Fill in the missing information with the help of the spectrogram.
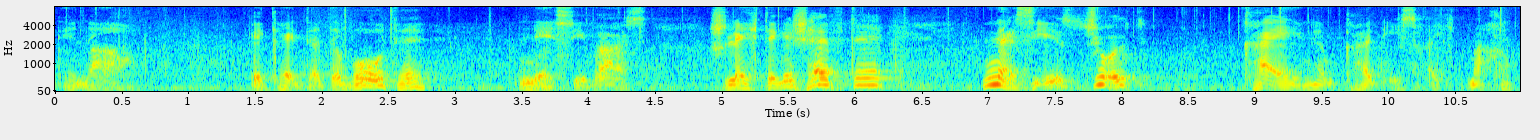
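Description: A woman's voice: extremely low pitch, very animated, very slow, pauses often, slight background noise, exaggerated voice. A woman playing a lonely, aggrieved female lake monster in a children's audio drama, with a dramatic, self-pitying manner.

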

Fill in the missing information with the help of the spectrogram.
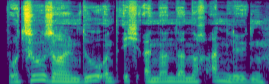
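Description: A man's voice: medium pitch, expressive, moderate pace, husky, no room sound, clean studio sound. A man voicing a furious noblewoman. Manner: scornful, biting, rising to shouted accusations. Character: fierce noblewoman, wronged wife, sharp-tongued. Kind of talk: audiobook character reading.

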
